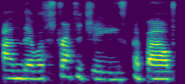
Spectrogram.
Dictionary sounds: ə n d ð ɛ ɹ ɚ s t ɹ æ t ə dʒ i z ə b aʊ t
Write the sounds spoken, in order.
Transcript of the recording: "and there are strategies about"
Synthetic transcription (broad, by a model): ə n ð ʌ w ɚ s t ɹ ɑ t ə dʒ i z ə b aʊ t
